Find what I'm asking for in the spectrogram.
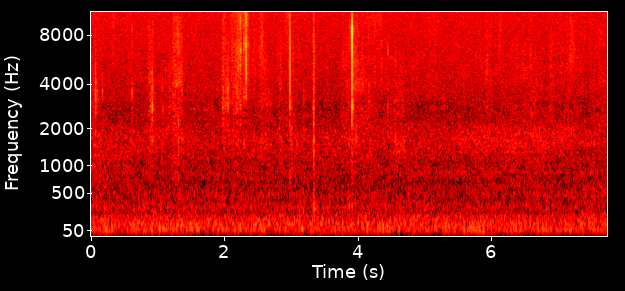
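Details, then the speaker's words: Mitsubishi Lancer Evolution 560cc fuel injector on the bench, seals removed, pulsed by hand with an on-off toggle; a few crisp single clicks in a quiet room, a good injector opening normally, unlike two dead ones. "Again, we have an audible click."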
